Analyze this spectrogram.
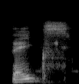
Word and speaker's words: stakes: Stakes. The stakes are higher. STAKES. Yes, that's right. Stakes. The stakes are higher. Not like it sounds, it's the exact same pronunciation as the type of food, steak.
